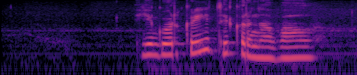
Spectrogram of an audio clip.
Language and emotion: Russian, sad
